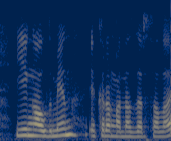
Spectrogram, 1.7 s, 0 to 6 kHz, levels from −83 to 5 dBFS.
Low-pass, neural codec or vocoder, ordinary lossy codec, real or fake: 5.4 kHz; none; none; real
